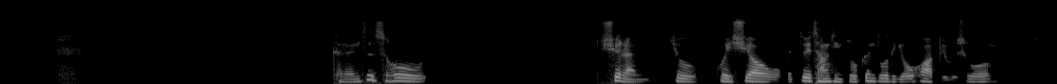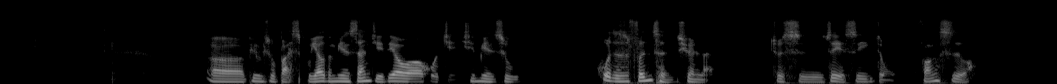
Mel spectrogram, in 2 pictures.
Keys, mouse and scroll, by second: 2.7 typing, 6.1 click, 6.1 typing, 10.9 click, 10.9 typing, 11.0-15.2 drag.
